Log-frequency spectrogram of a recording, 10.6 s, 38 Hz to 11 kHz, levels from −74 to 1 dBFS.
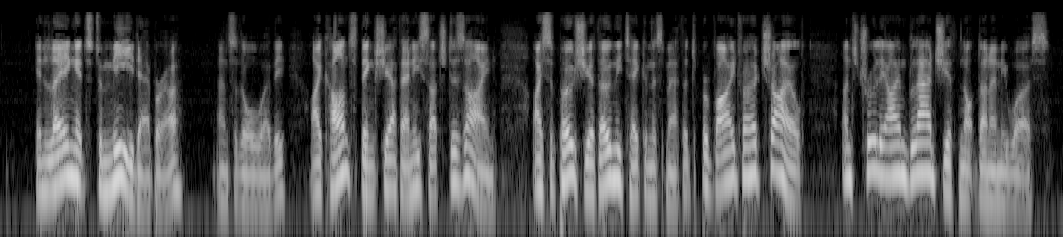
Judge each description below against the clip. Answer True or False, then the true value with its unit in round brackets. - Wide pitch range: True (7.9 semitones)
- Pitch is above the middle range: False (120 Hz)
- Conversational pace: False (220 wpm)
